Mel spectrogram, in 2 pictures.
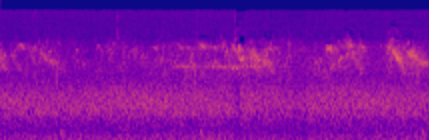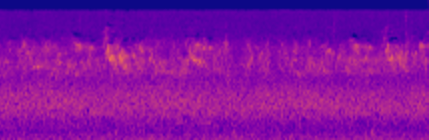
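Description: Birds chirping in quick short calls, over a steady outdoor background hiss.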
